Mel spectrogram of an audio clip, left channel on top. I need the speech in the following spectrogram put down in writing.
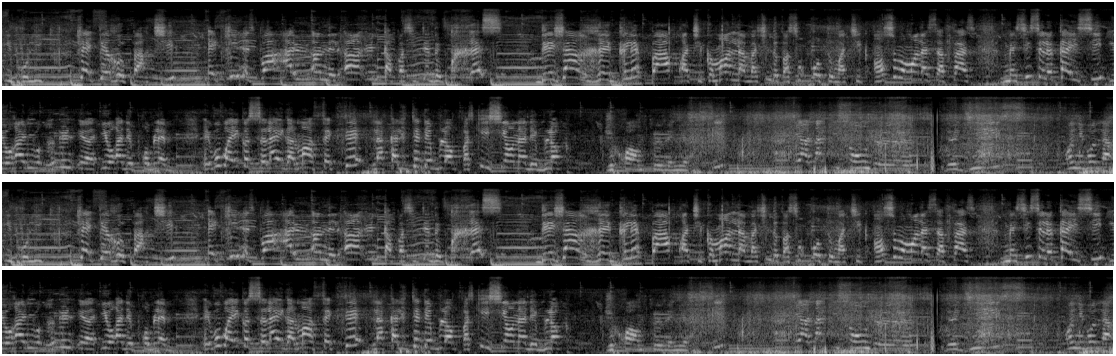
hydraulique qui a été reparti et qui, n'est-ce pas, a eu une capacité de presse déjà réglée par pratiquement la machine de façon automatique. En ce moment-là, ça passe. Mais si c'est le cas ici, il y aura des problèmes. Et vous voyez que cela a également affecté la qualité des blocs. Parce qu'ici, on a des blocs, je crois on peut venir ici. Il y en a qui sont de 10 au niveau de la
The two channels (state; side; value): identical; both; correlation 1.00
